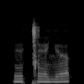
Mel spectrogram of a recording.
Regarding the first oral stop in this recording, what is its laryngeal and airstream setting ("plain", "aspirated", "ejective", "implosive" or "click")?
click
